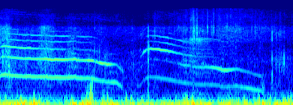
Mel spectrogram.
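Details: Kitten without its mother crying twice in quick succession. Each plaintive meow starts high and bends downward, over steady low rumbling noise.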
